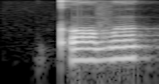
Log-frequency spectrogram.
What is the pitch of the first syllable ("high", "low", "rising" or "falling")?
low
